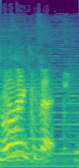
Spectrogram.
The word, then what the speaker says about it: Marinkovic: My guest on the show is, I hope I'm going to pronounce his last name correctly, Marinkovic. Is that Marinkovic? There we go.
